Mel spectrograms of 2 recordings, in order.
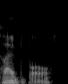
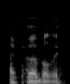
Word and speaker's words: hyperbole: I've always felt that it's hyper ball right hyperbole hyperbole sorry I think I've been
